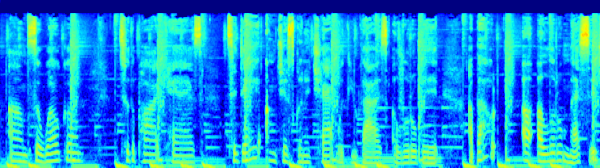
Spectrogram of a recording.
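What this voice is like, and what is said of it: Voice sounds a little weird. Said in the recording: “You have to excuse my voice... apparently the things that I'm allergic to in the environment are catching up with me... I sound a little weird”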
